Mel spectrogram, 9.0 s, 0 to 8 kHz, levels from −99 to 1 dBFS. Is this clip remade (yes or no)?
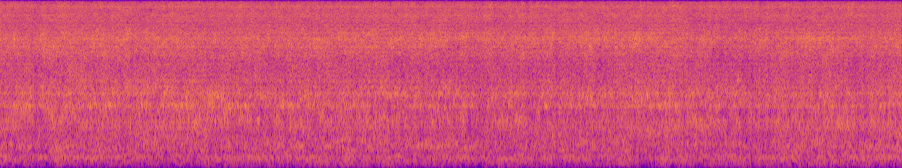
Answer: yes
